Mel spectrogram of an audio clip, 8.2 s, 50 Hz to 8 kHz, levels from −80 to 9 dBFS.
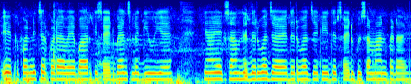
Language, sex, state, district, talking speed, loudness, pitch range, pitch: Hindi, female, Rajasthan, Bikaner, 180 wpm, -17 LUFS, 215-225 Hz, 220 Hz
